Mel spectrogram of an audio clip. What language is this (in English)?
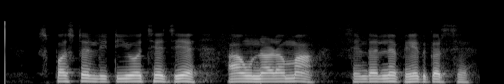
Gujarati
